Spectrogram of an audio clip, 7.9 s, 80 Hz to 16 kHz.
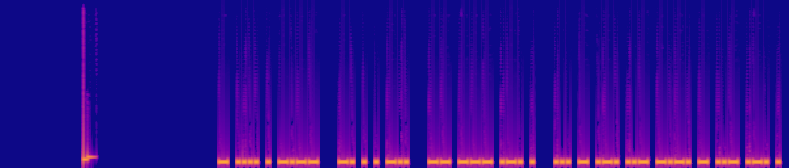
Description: Morse code, heard as a keyed tone, about 37 wpm, 700 Hz. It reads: THEY NEED MORE STRUCTURE
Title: Sentences from Top 1000 Words - Review Part 6 - 40wpm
